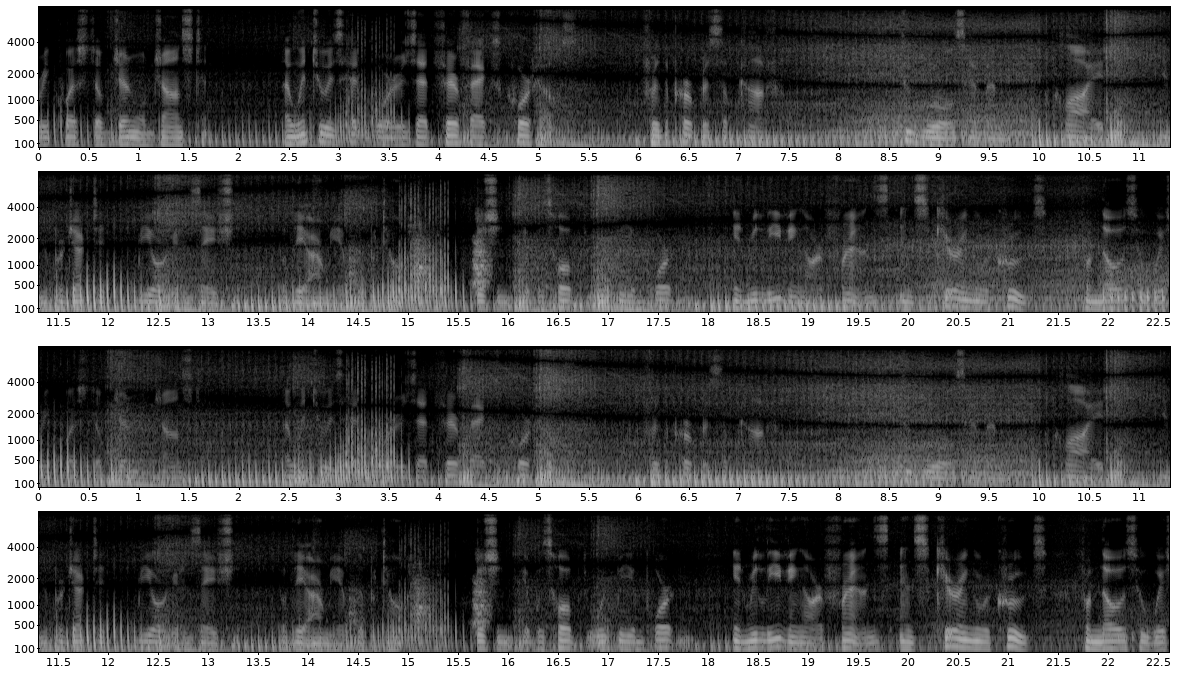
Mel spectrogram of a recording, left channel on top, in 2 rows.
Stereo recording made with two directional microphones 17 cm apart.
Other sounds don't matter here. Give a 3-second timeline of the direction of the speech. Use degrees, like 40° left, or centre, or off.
50° left, 40° left, 30° left, 20° left, centre, 10° right, 20° right, 20° right.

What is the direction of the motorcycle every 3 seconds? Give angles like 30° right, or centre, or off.
60° right, 50° right, 20° right, 10° left, 40° left, 50° left, 60° left, 70° left.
